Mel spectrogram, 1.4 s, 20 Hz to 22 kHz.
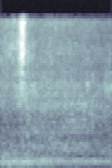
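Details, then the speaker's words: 2013 Dodge Avenger after oil pan replacement, cold start: brief, quiet, smooth low hum at fast cold idle around 1200 rpm with no knocks or misses and only slight condensation smoke; normal cold idle. "Let's fire it up and do a cold start. Starts up fine."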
